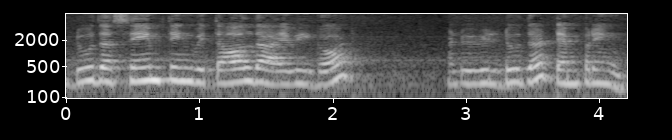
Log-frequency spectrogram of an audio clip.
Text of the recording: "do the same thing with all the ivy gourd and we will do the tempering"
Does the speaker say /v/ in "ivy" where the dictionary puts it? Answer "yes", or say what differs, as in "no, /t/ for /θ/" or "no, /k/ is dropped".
yes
